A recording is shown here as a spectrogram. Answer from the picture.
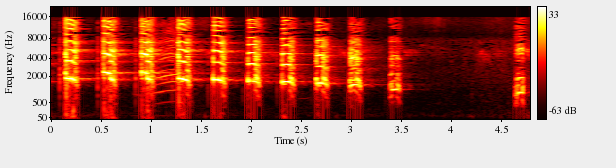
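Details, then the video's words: Red-legged seriema song: a series of about ten loud, sharp yelps that gradually soften and drop in pitch. After a second of silence, one lone lower note follows. "O canto da Seriema"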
